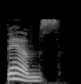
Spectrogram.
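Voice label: "bams", British English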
